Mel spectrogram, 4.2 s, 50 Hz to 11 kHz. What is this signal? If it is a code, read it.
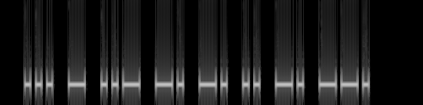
Morse code, heard as a keyed tone, about 22 wpm, 700 Hz. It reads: STUNNING
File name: practice / 22wpm / Eight Letter Words - 22wpm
